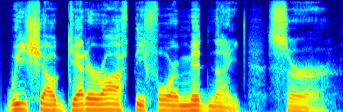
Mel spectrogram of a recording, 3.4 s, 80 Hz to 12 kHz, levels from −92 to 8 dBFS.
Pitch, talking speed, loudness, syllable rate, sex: 110 Hz, 140 wpm, -15 LUFS, 3.6 syllables/s, male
